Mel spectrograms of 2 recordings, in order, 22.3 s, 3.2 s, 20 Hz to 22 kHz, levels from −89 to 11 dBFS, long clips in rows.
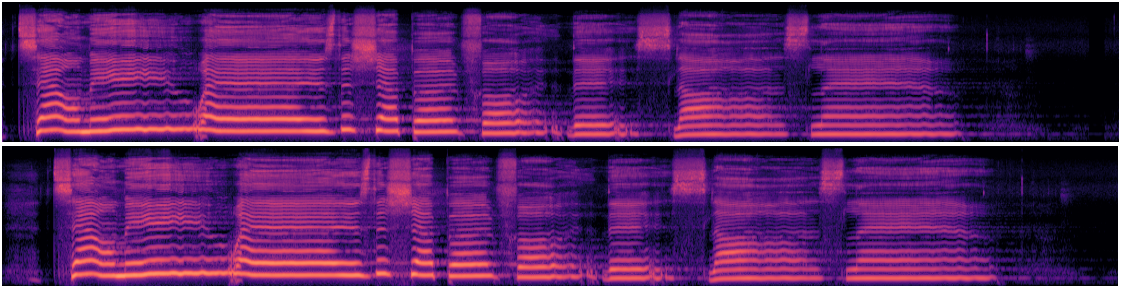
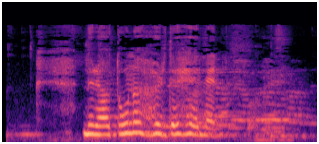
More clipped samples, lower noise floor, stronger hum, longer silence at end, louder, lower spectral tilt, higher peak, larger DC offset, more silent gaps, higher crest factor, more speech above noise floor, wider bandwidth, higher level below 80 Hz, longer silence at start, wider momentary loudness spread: neither; first, -67 dBFS vs -32 dBFS; neither; first, 1.25 s vs 0 s; second, -19 LUFS vs -12 LUFS; second, -1 dB/octave vs -5 dB/octave; second, -6 dBFS vs 0 dBFS; neither; neither; about the same, 14 dB vs 14 dB; first, 47 dB vs 21 dB; first, 17.5 kHz vs 11.5 kHz; second, -86 dBFS vs -48 dBFS; about the same, 0.15 s vs 0.2 s; second, 13 LU vs 19 LU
